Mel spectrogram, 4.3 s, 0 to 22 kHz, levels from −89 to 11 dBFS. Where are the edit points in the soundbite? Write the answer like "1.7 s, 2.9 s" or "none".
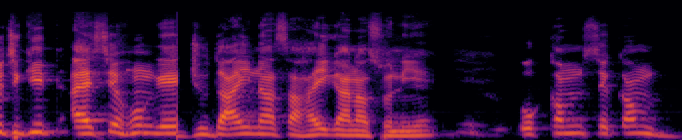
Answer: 1.2 s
